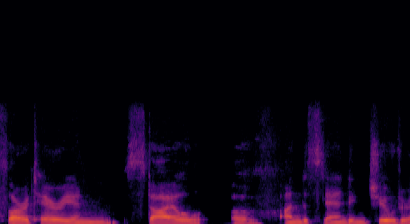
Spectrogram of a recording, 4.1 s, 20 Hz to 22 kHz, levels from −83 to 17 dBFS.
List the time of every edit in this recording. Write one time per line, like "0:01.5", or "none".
none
